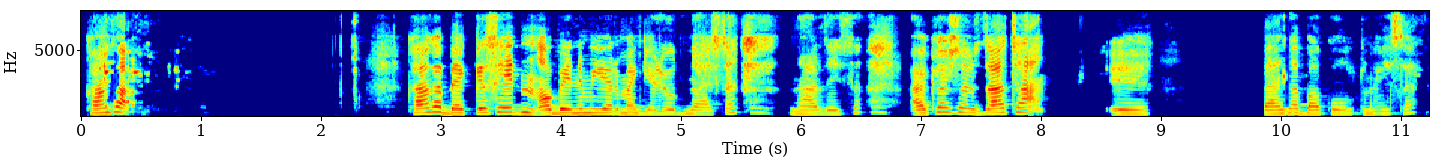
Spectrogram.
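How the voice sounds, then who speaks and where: High-voiced young woman chatting through gameplay. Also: measured pace, long pauses, no echo, low-quality recording. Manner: chatty, talks to viewers and a friend while playing. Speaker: gaming video creator. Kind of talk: casual gameplay commentary. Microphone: phone.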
